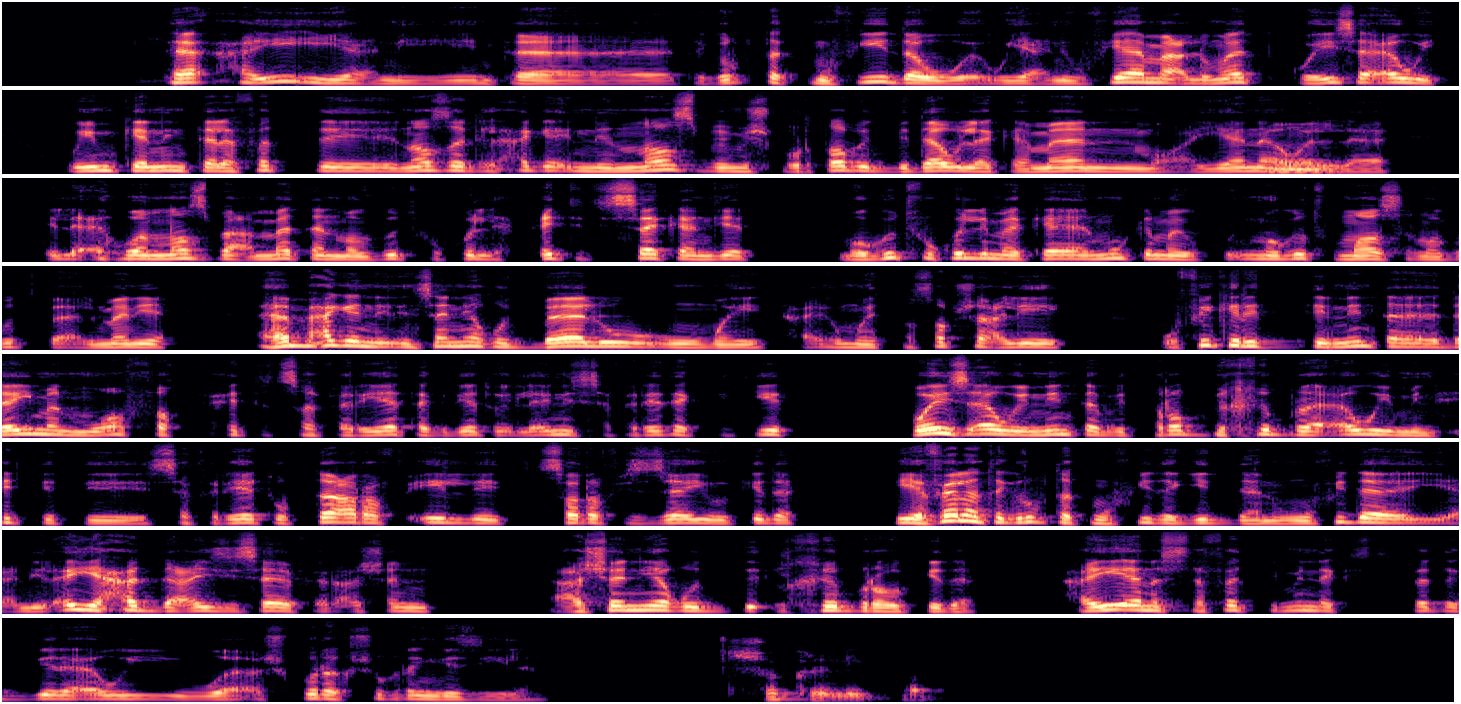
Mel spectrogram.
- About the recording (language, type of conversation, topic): Arabic, podcast, إيه معاييرك لما تيجي تختار بلد تهاجر لها؟
- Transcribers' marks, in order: tapping; unintelligible speech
